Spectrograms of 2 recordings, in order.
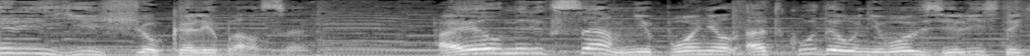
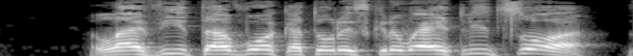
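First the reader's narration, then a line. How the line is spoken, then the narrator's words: Yelled. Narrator (Russian): заорал Барт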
